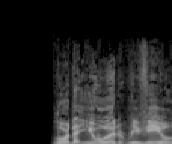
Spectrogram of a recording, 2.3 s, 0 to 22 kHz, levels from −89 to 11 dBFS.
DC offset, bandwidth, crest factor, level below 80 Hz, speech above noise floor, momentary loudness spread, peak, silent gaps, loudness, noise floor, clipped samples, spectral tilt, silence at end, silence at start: under 0.1%; 16.5 kHz; 20 dB; -82 dBFS; 57 dB; 6 LU; -8 dBFS; none; -26 LUFS; -84 dBFS; under 0.1%; -3.5 dB/octave; 0 s; 0.7 s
